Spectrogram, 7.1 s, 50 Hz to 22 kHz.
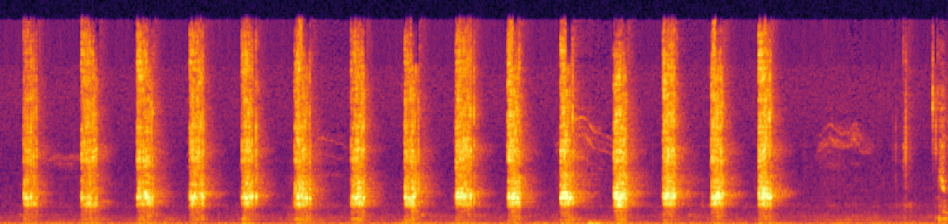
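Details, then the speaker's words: Snap-on FHX80A ratchet after rebuild: crisp, even clicks about two or three a second as it swings back and forth; pawl engaging cleanly, working fine. "Let me tighten these up. Getting tight. And this should that's very nice. It seems to be working just fine."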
